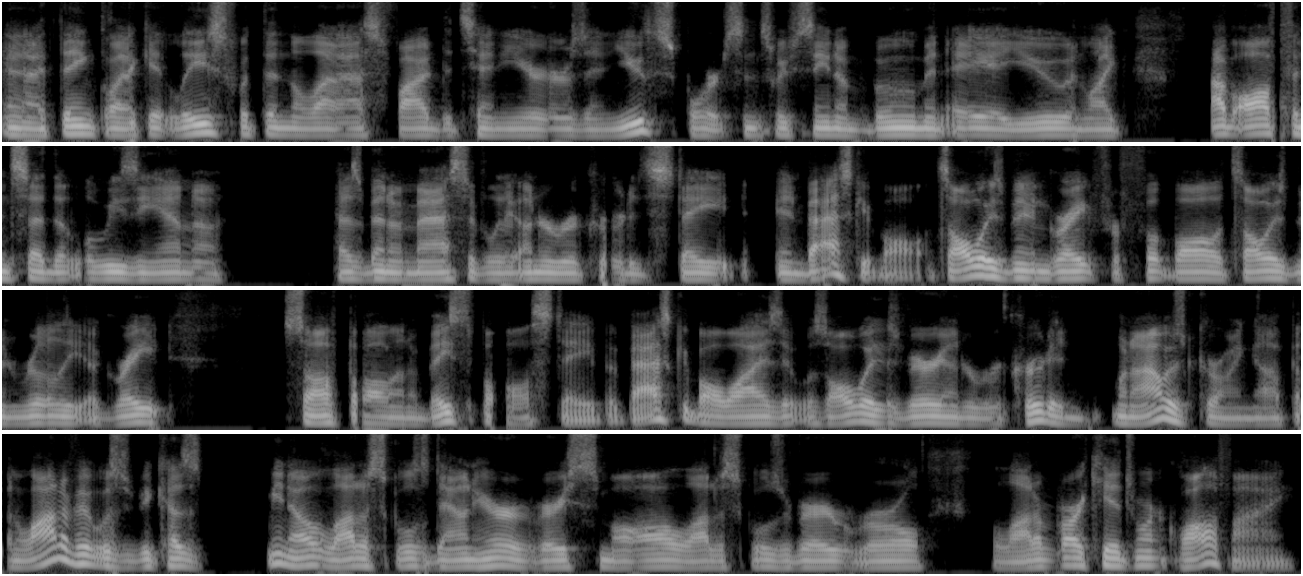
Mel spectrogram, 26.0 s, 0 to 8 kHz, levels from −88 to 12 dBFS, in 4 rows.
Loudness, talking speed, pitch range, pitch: -27 LUFS, 230 wpm, 95-110 Hz, 100 Hz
